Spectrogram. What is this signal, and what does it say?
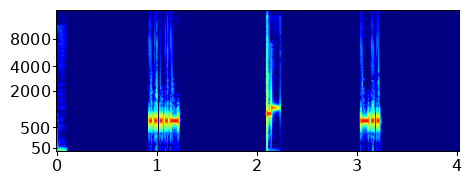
Morse code, heard as a keyed tone, about 48 wpm, 700 Hz. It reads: 4 D
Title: Single Letter-Number Alt 45wpm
